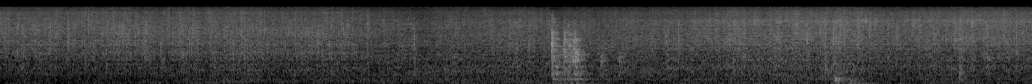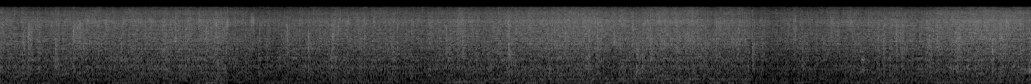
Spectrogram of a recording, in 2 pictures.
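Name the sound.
kangaroo fillet searing in a pan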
